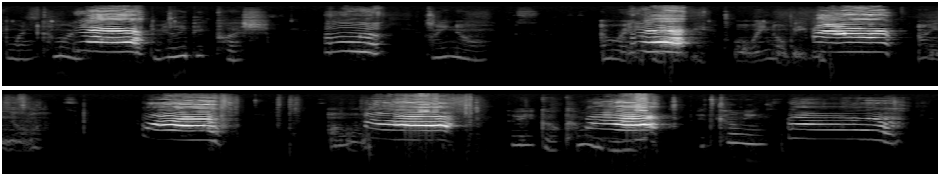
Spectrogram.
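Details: During labour, rescued foster cat Harlequin, who gave birth to six kittens after a veterinarian rescued her, meows again and again. The meows are short and wavering and often fall in pitch, roughly every two to three seconds, with low murmured speech in between.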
